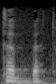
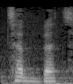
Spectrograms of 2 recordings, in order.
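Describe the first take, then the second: First: The t sounds release moderately without extra hiss. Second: The t sounds release with an added s-like hiss. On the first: The speaker calls it right. "نقول تبت" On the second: The speaker calls it wrong. "ما نطلع معاها سين"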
